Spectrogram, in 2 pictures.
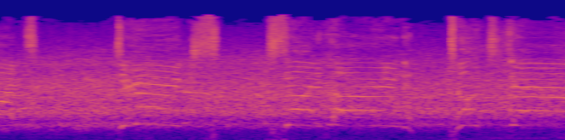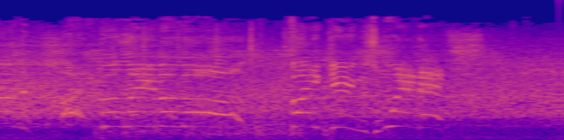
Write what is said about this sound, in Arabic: سكت ايضا اعطى الجمهور حقه بعدين دخل تسمع اصوات تسمع اصوات الفاير ووركس في الباك جراوند تشوف الجمهور يحتفل بالضبط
